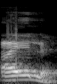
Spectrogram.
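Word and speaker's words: isle: इसी तरह इसले लिखा होता है तो हम आयल पढ़ते हैं।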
